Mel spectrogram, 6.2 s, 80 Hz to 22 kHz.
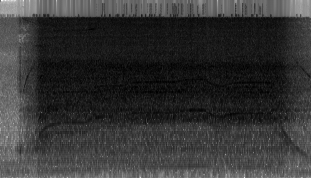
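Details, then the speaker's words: Durafly DH 100 Vampire MK 6 RC jet EDF fan during balancing trials, after it was badly out of balance: steady high fan whine spools up, holds even, winds down; feels smooth but transmits a bit more resonance into the airframe. "that feels pretty good guys seems to be transmitting a little bit more resonance into the frame of the airplane though"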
